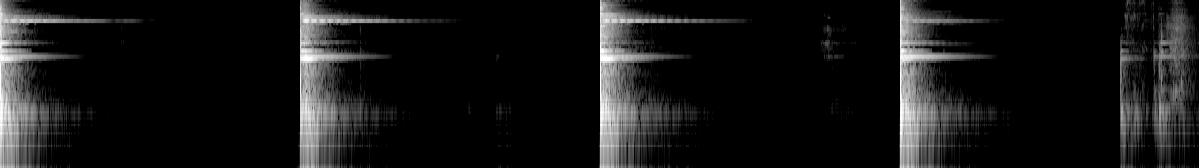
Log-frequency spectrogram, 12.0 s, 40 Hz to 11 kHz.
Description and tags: Anvil - Lokomo A 100 kg - Forging extremely hot steel 4 times
Forging white glow hot steel on a Lokomo A 100 kg anvil four times with a hammer.
4bar, 80bpm, anvil, blacksmith, crafts, extremely-hot, forging, hot-steel, impact, iron, labor, lokomo, loop, metallic, metal-on-metal, metalwork, smithy, steel, tools, white-glow, work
